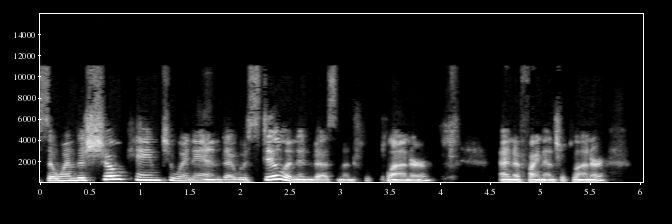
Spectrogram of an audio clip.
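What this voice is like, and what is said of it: Slight French accent. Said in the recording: “I'm French. ... You probably hear a little accent of mine every now and then. It'll come through.”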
